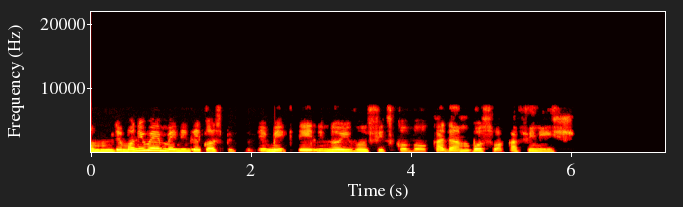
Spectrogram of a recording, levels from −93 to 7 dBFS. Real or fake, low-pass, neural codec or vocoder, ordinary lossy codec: real; 7.2 kHz; none; none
